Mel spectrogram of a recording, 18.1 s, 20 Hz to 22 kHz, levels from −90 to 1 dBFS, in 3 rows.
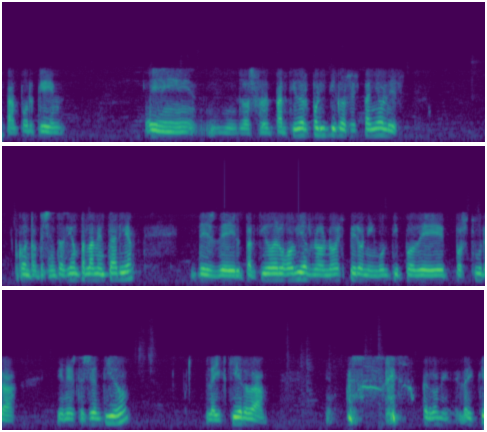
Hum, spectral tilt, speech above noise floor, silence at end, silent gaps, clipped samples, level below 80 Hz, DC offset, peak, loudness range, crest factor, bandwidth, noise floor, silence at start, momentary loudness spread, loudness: none; -8 dB/octave; 40 dB; 0 s; none; under 0.1%; -86 dBFS; under 0.1%; -12 dBFS; 4 LU; 20 dB; 4.1 kHz; -70 dBFS; 0.05 s; 12 LU; -31 LUFS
